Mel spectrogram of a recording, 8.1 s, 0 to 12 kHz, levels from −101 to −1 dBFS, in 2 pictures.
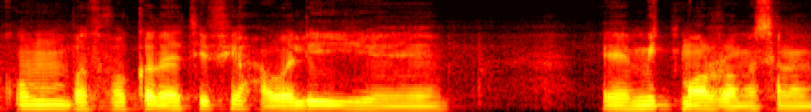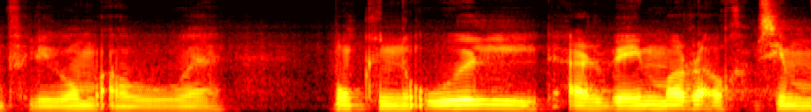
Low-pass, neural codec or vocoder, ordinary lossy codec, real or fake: none; none; none; real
